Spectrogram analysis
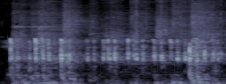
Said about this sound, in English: Damn, that's a loud keyboard there, partner.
